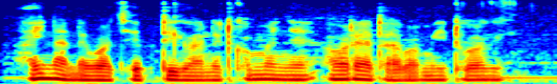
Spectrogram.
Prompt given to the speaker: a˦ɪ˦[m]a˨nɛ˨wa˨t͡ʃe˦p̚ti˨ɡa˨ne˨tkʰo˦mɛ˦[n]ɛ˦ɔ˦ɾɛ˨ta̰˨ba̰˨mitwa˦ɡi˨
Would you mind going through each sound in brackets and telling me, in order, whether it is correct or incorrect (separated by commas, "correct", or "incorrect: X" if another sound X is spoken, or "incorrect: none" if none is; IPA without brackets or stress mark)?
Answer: incorrect: n, incorrect: ɲ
